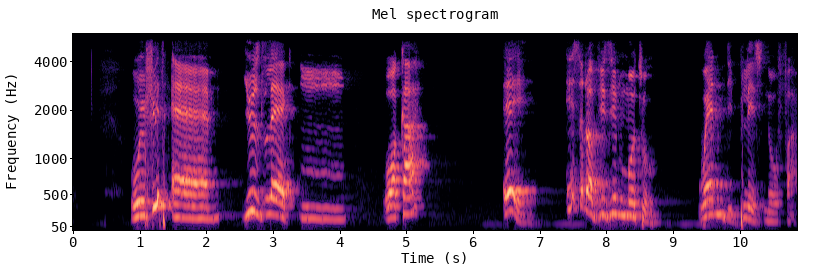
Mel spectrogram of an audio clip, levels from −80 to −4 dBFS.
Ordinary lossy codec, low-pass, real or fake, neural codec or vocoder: none; 5.4 kHz; fake; vocoder, 44.1 kHz, 128 mel bands every 512 samples, BigVGAN v2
